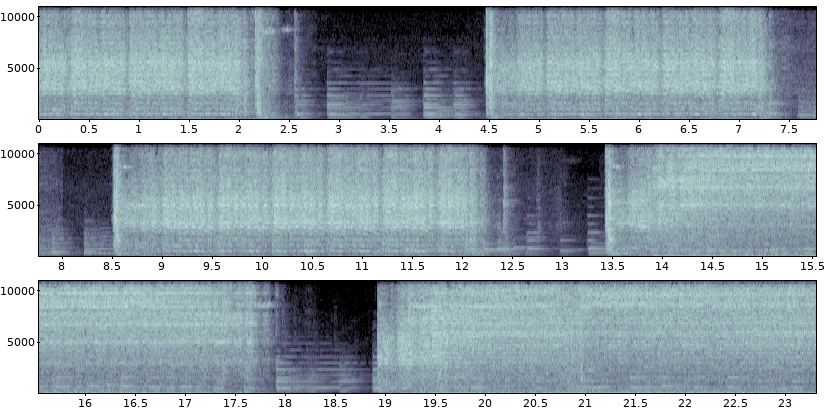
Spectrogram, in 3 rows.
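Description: A restored Ford 302 V8 cranks and fires in repeated attempts, settling into a loud, steady idle with brief gaps between runs and no talk.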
